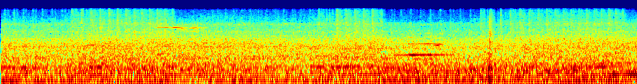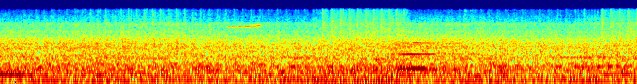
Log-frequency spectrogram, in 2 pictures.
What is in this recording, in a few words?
TANK Small Unsteady Damaged; TRANSPORTATION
